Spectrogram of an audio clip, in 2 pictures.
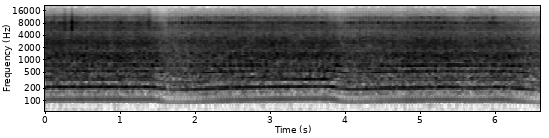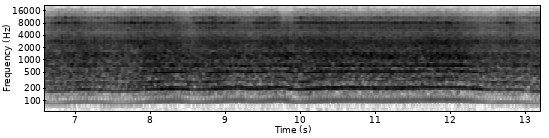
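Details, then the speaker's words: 2003 Craftsman 6.25 mower single-cylinder after draining much water from the fuel system/carburetor: runs steadily at fairly high even pitch, slight governor hunting, no sputter; running good, bowl not leaking, needs oil change. "here we go it's working running good definitely needs an oil change bowls not leaking"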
